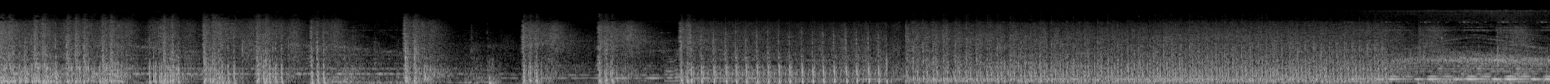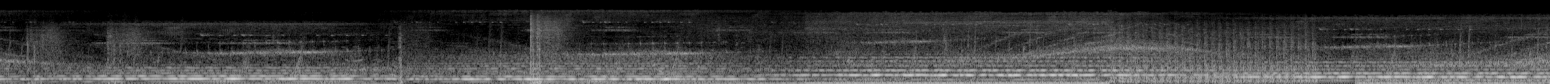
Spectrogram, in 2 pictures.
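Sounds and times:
automatic rifle fire: 0.0 - 4.5, 5.2 - 15.2.

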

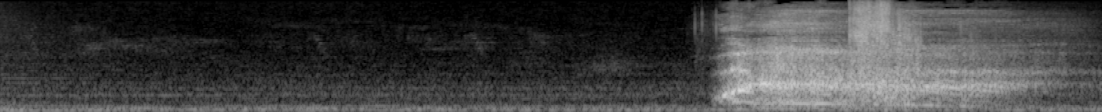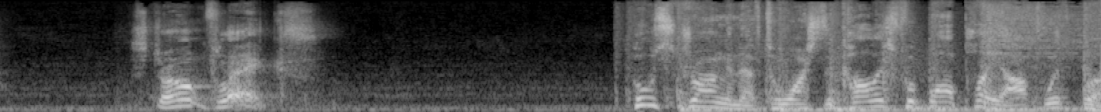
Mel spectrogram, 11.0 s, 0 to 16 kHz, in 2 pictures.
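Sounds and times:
man straining grunt: 3.6 - 5.5.

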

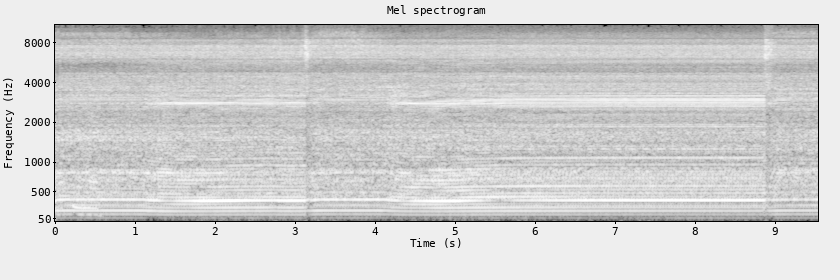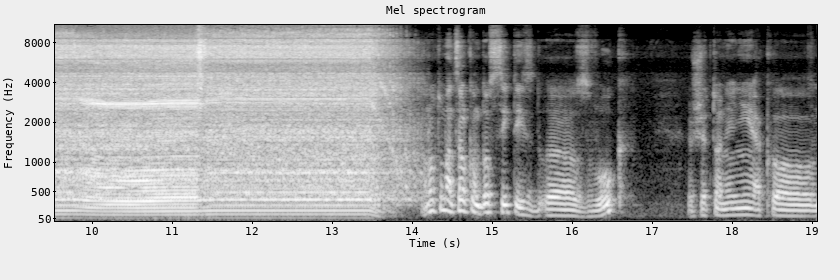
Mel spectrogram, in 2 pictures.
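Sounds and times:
air compressor motor hum: 0.0 - 14.2.

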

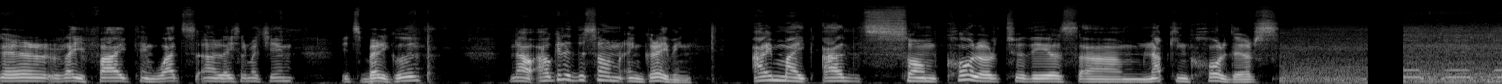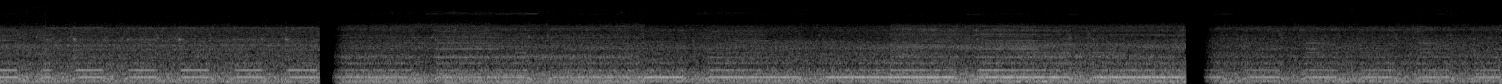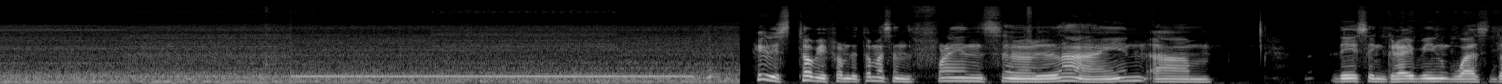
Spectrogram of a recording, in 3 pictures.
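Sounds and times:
stepper motors whining: 13.0 - 37.4
fan hum: 18.4 - 37.4.

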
